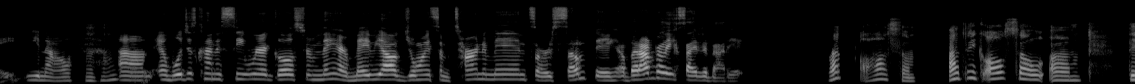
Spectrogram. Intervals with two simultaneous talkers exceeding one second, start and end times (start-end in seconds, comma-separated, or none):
none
